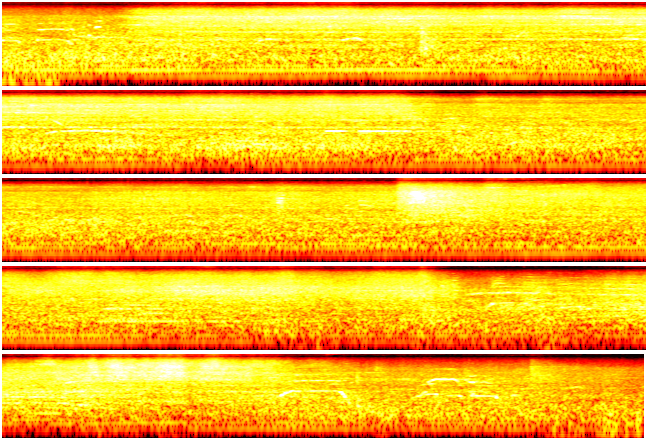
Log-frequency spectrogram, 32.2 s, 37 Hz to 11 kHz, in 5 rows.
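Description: Outdoor amusement-park ambience: distant voices over a hiss that swells and fades several times, with its loudest rush starting suddenly about 17 seconds in.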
